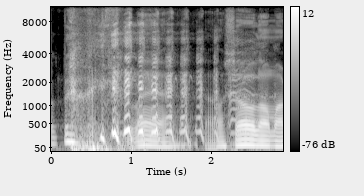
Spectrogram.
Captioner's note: laughing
